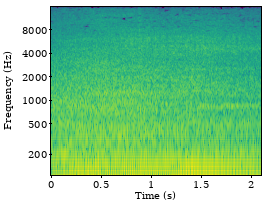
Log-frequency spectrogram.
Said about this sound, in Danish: En grøn bil svinger ind på parkeringspladsen. Jeg er ikke særlig god til bilmærker, men det kunne altså sagtens være en Opel.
